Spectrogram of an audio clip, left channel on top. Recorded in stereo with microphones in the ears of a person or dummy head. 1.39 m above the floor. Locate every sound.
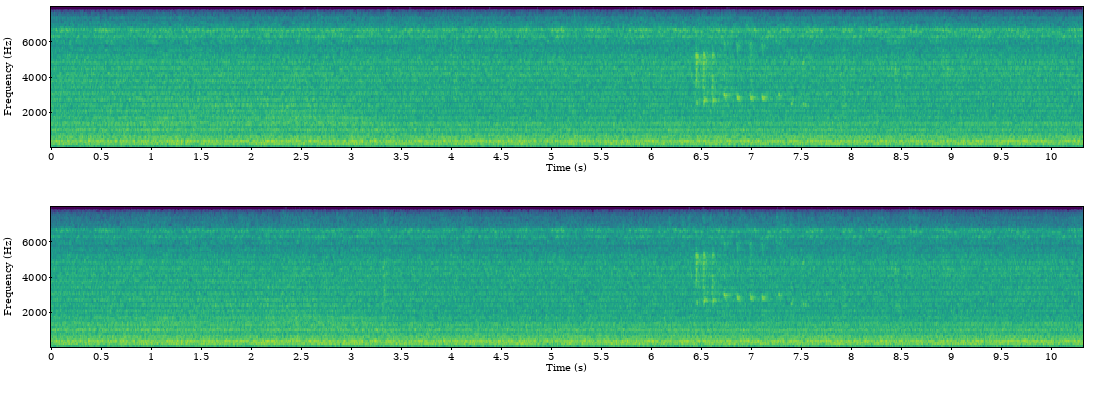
0.0 s a helicopter: 15° left (ahead or behind)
